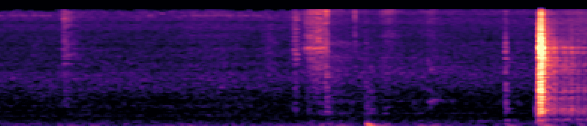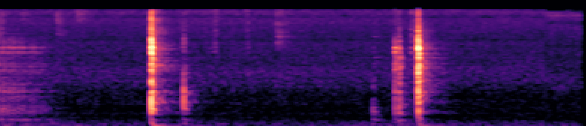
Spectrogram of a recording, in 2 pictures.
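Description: Clicks and knocks of a small plastic pill bottle being opened and handled, its cap and then the bottle set down on a glass tabletop. The loudest knock, about halfway through, rings briefly; two quick knocks follow about a second later and two more near the end.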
